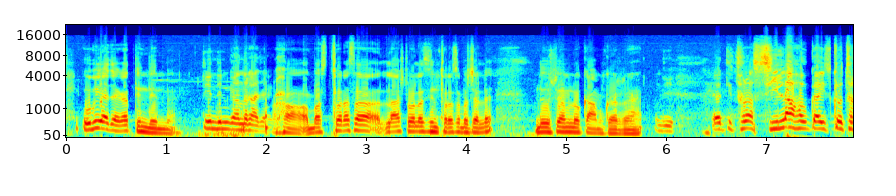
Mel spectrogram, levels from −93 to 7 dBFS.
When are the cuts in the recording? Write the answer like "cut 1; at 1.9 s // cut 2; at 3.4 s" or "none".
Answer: none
